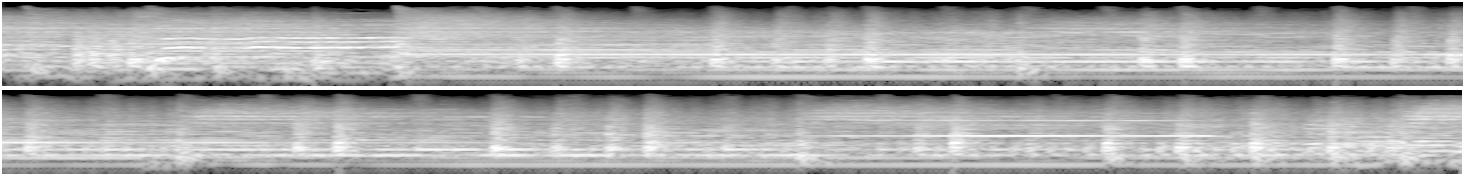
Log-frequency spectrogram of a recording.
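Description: Live post-hardcore band playing: electric guitars and a drum kit, with sung vocals in the first couple of seconds. After that the guitars hold long sustained notes over steady drum hits.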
